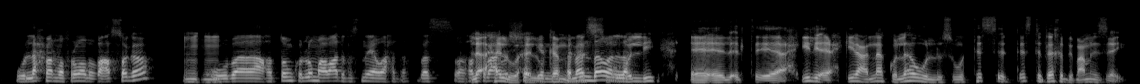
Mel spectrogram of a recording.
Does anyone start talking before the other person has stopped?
Yes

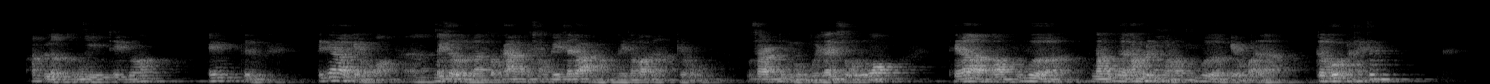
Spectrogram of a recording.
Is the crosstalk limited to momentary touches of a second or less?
Yes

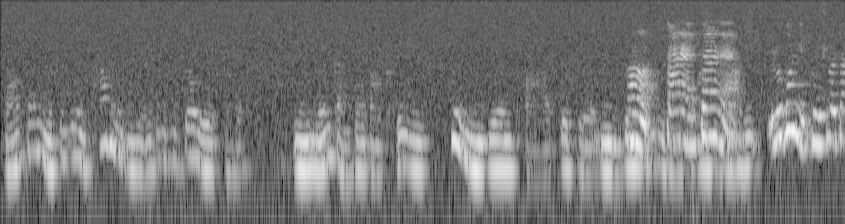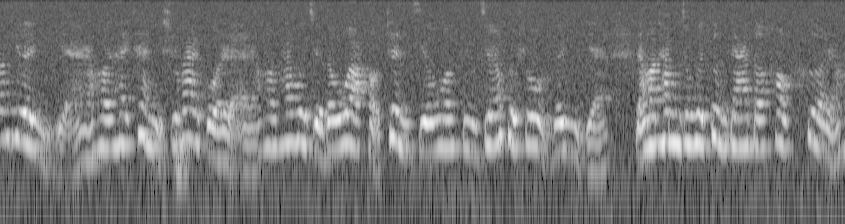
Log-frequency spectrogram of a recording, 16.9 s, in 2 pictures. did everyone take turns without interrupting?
No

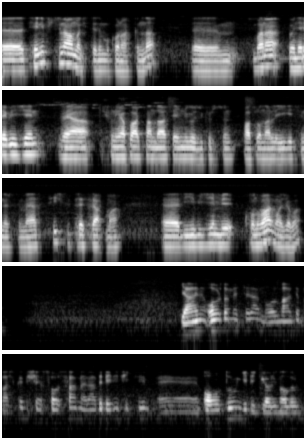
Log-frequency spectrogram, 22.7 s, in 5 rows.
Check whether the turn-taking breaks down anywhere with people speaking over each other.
No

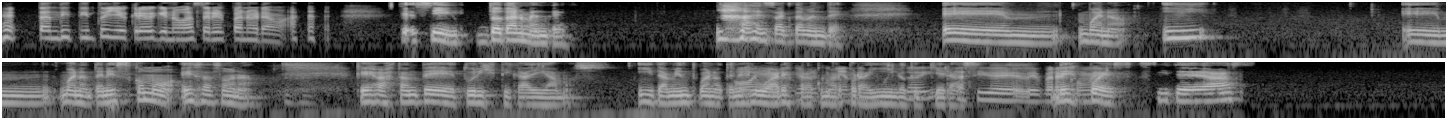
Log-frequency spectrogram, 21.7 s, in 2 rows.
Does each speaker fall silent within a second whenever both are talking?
No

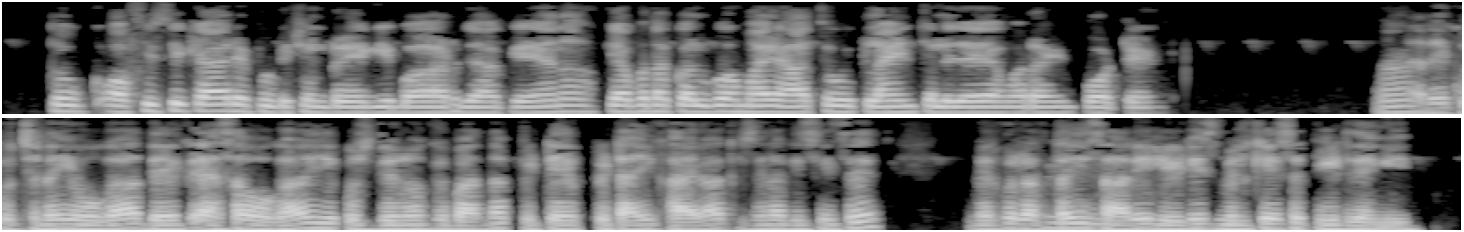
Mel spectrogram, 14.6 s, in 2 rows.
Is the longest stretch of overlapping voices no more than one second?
Yes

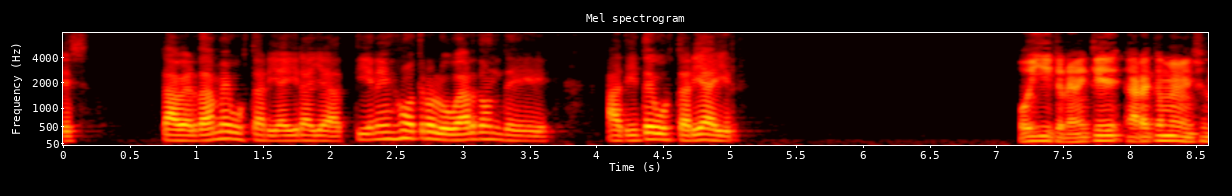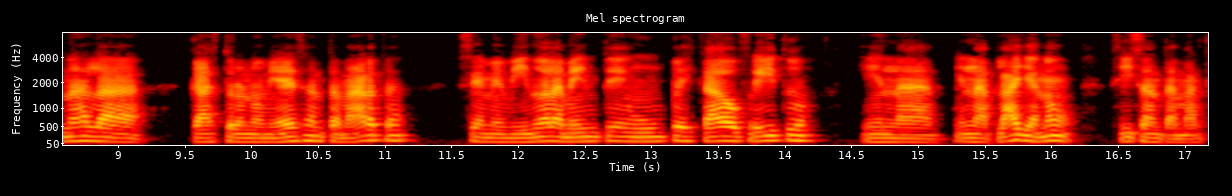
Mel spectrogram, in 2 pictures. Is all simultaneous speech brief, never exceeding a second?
Yes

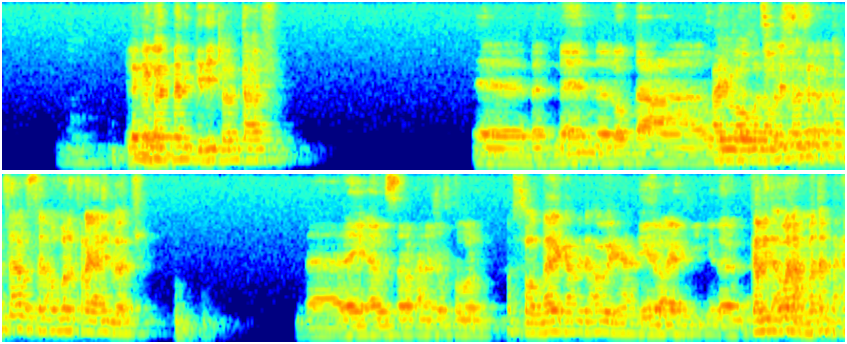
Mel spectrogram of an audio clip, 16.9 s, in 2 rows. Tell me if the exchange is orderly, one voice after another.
No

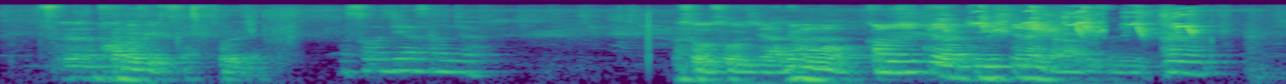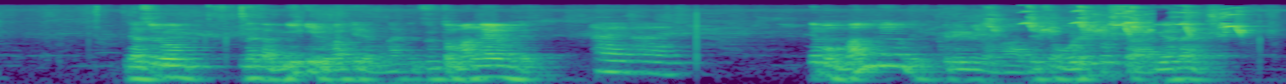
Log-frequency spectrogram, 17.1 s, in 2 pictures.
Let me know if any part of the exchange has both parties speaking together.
No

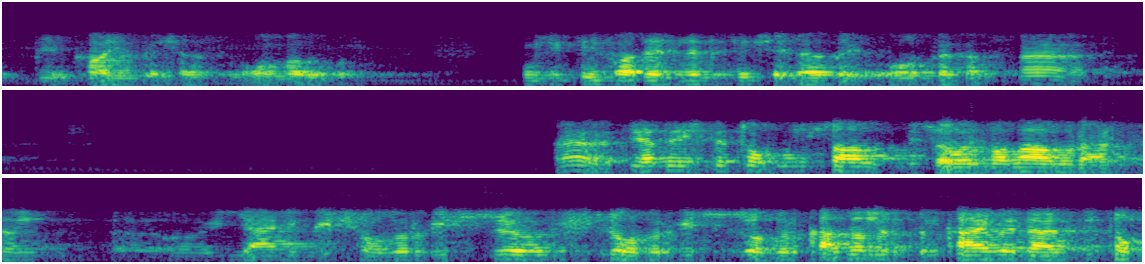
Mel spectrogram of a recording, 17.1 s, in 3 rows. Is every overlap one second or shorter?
Yes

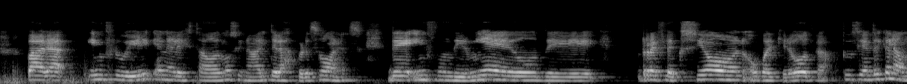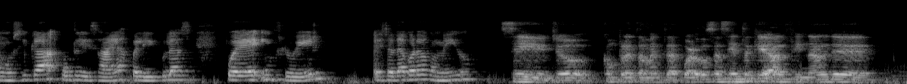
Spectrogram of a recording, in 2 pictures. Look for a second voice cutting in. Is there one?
No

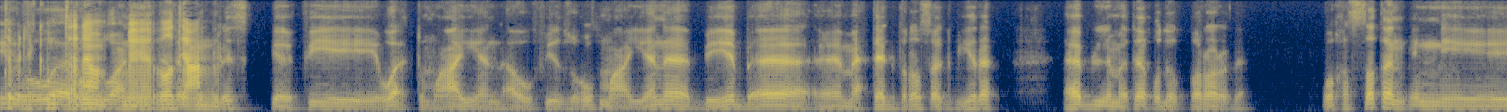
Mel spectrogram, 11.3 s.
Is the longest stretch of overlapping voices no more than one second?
No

